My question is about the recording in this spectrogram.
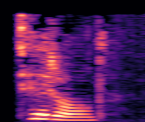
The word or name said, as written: tiddled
